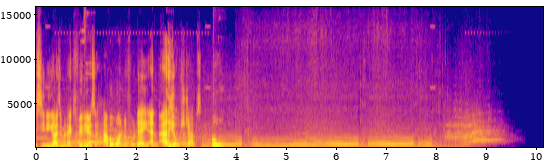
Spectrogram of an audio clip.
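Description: Tyres screech on a wet road.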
